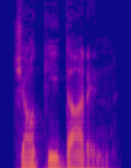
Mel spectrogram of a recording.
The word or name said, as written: चौकीदारिन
